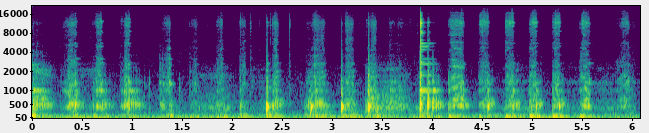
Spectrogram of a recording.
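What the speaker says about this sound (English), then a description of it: "So I take a little brush and just take a few minutes to get rid of the extra debris" A small brush scrubs debris off the flapper of an outdoor wood boiler in quick, rasping back-and-forth strokes, close up, with a few sharper scrapes and clicks mixed in.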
